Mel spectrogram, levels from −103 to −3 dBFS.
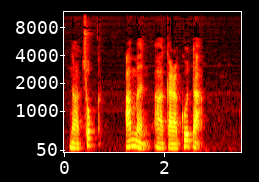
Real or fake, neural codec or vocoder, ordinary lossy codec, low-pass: real; none; MP3, 96 kbps; 10.8 kHz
